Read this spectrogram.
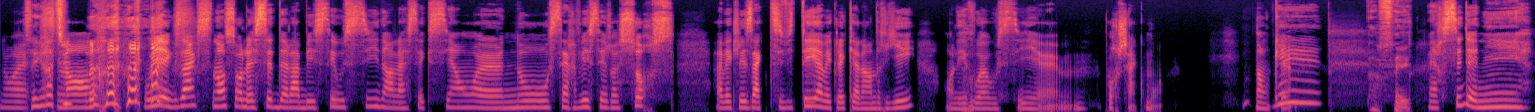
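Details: Adult woman speaking French; typical speech.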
